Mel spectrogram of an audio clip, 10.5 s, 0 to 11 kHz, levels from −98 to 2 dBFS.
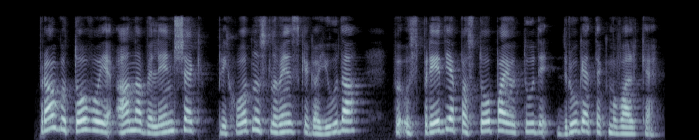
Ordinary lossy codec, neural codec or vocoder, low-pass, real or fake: AAC, 64 kbps; none; 7.2 kHz; real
